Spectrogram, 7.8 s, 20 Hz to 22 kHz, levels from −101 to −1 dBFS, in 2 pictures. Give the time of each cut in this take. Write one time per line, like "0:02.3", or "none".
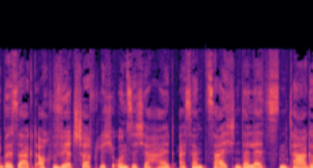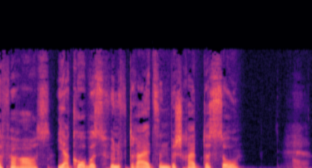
0:04.6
